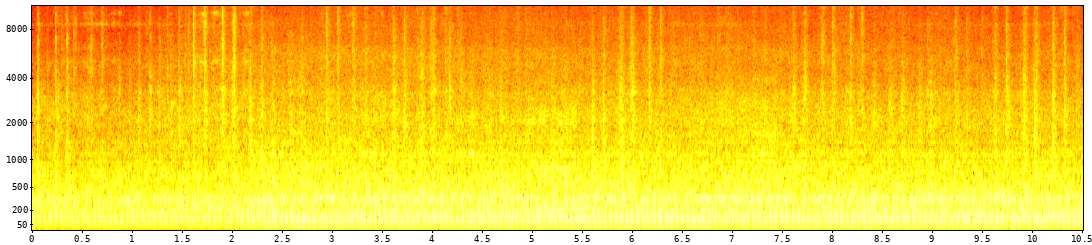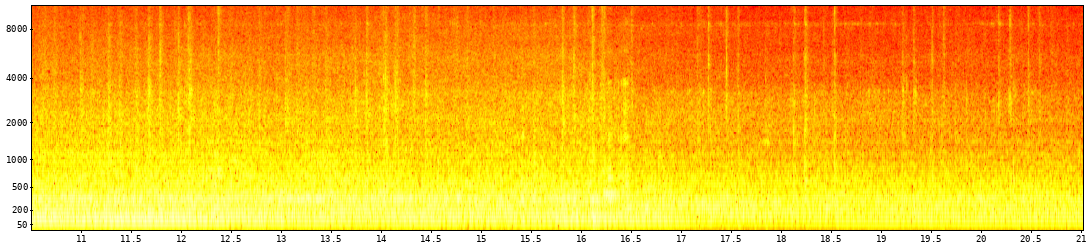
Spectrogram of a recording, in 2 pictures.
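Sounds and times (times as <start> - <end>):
wheels clicking over rail: 0.0 - 20.9
miniature train droning: 0.0 - 21.0.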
